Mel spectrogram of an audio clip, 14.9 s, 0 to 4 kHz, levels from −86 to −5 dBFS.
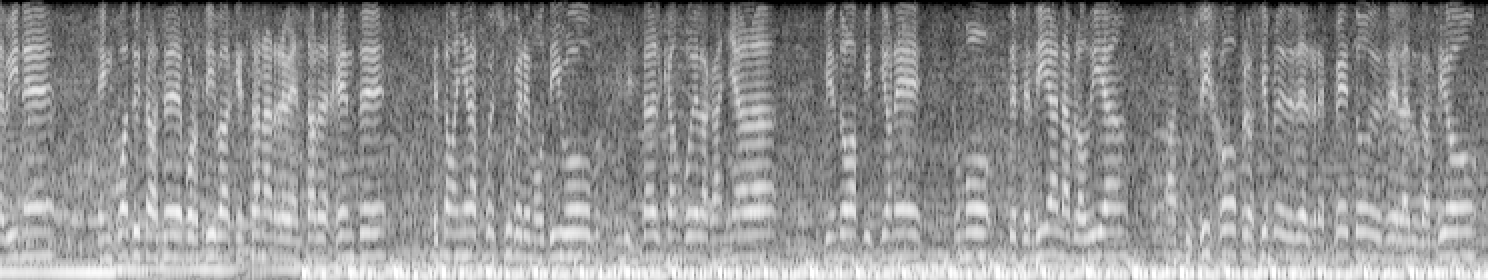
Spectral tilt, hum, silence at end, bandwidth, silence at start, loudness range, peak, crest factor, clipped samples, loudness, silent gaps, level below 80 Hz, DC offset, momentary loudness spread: -10.5 dB/octave; none; 0 s; 4 kHz; 0 s; 1 LU; 0 dBFS; 10 dB; under 0.1%; -13 LUFS; none; -12 dBFS; under 0.1%; 2 LU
